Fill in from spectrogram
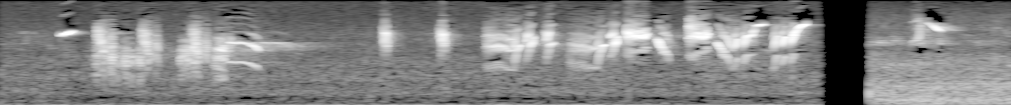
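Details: Rapid, varied warbling from a paddyfield warbler: strong chirps, slurred whistles and scratchy notes strung together in a jumbled, energetic phrase.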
